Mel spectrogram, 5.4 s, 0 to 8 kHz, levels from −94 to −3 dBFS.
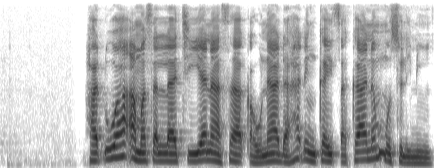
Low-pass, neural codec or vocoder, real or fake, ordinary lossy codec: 7.2 kHz; none; real; none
